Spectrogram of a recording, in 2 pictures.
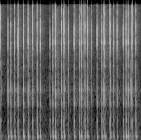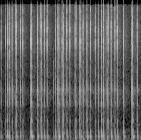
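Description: Long blue nails tap and scratch fast on a small, hollow white cardboard box with a blue pattern, held upright by the mic. The result is a rapid, steady stream of short, dry clicks with a hollow low thump under each tap. The taps stop almost at once, with no ring.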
